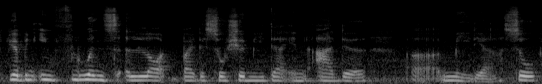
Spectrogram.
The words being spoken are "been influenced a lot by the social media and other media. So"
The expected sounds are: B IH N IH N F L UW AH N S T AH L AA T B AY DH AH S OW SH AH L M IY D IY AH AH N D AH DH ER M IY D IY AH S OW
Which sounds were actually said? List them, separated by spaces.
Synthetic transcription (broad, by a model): B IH N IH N F L UW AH N S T AH L AA T B AY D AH S OW SH AH L M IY D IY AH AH N D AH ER M IY D IY AH S OW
